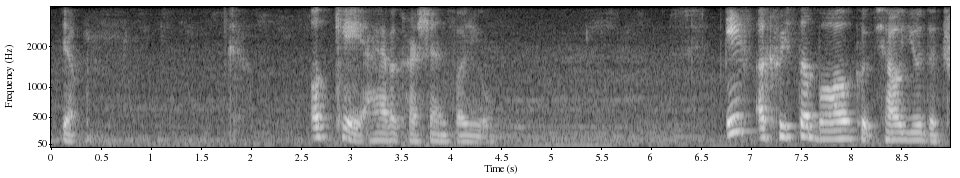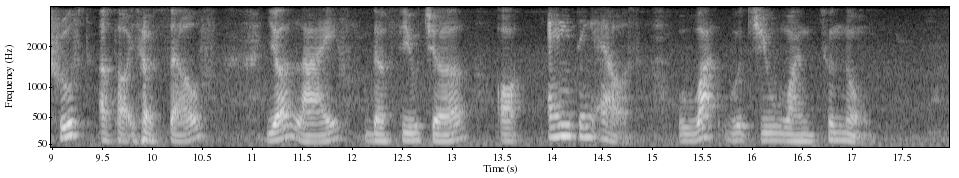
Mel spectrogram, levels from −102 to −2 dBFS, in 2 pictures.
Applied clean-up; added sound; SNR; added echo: none; none; none; none.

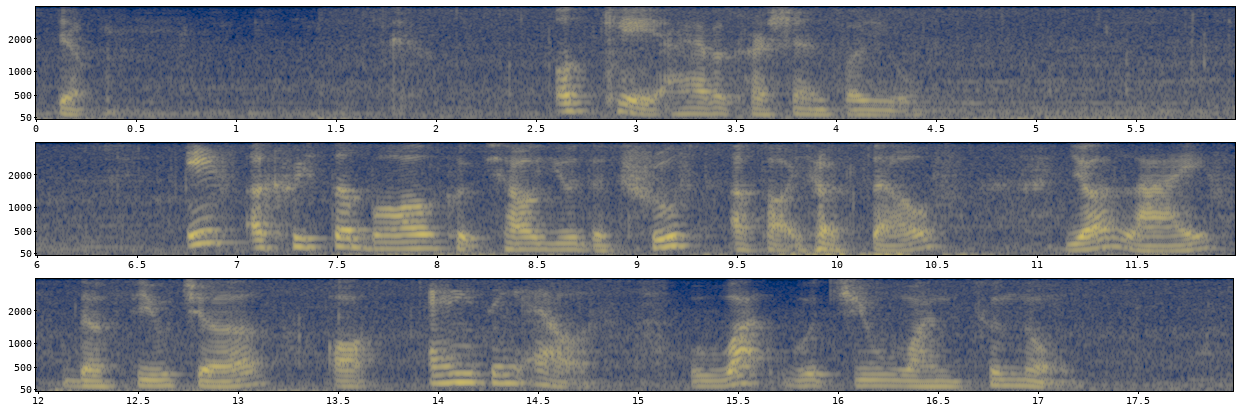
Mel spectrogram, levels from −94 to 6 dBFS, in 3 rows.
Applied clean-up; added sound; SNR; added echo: none; Water tap, faucet; 17 dB; none.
